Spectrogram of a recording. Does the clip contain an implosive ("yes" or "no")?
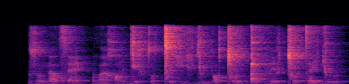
no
